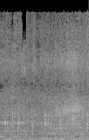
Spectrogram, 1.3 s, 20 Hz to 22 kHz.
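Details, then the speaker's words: 1986 Ford F250 with the 460ci 7.5L V8, recorded at the exhaust pipe at idle: a deep burble with occasional uneven thumps, a slight miss. The owner says it may need a tune-up but suspects the fuel filter. "But you can hear we've got a little bit of a miss. It may just need a tune-up, you know, plugs, wires, the whole shebang."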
